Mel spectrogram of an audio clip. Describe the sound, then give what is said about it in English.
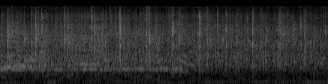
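An audience claps together as a hand clap of praise for Jesus, a dense, steady burst of applause, many hands overlapping into a continuous crackle that holds at an even level throughout. “Now, if you love Jesus, just give him a big hand clap of praise, will you?”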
